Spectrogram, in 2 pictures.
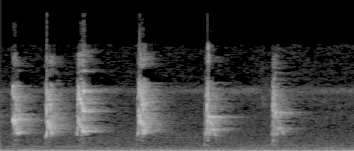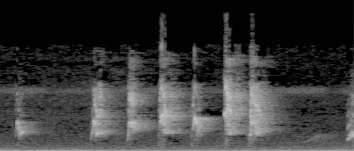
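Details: Long-tailed shrike song meant to coax mute shrikes into singing: scratchy, noisy notes in irregular bursts, paired harsh calls alternating with short gaps, ending in a rapid series of rasping notes, low hum beneath.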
